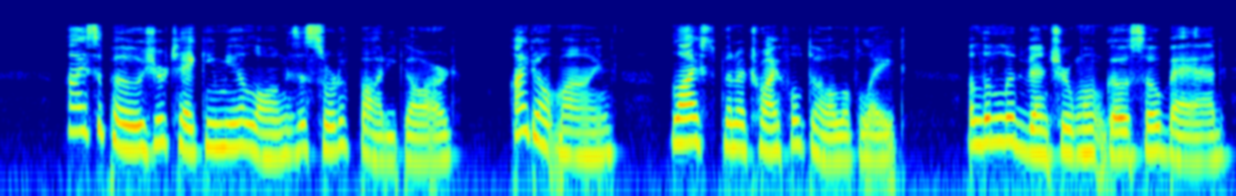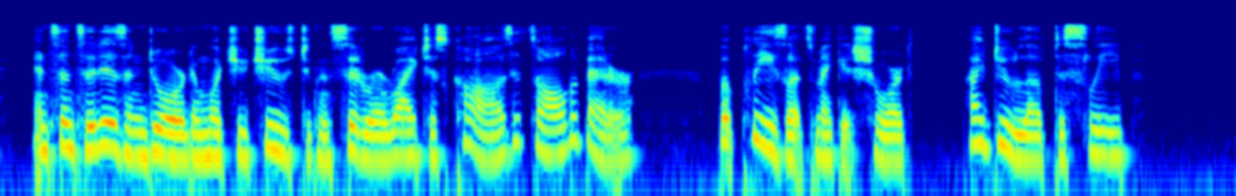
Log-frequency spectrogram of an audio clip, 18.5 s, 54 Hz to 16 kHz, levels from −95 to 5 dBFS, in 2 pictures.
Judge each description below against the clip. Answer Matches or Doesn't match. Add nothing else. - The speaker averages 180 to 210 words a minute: Matches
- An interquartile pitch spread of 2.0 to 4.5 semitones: Doesn't match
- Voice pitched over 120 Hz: Matches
